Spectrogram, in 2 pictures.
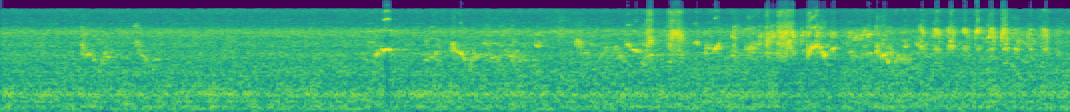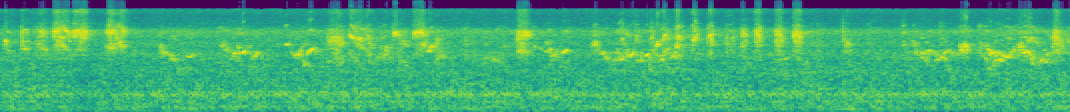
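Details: Budgerigars, described as happy Australian parrots, in a dense, continuous chorus of high chirps, squeaks and short warbles that overlap without pause, with a steady low background hum.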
